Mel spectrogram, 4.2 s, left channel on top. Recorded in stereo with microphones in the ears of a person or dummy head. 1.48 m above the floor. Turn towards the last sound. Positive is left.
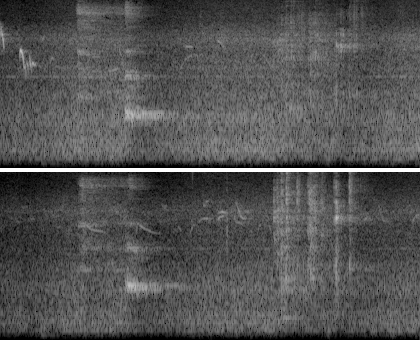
turn(degrees=-75)  # may be behind; listen again after turning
